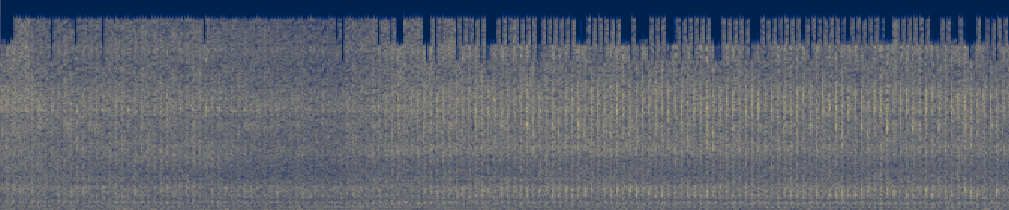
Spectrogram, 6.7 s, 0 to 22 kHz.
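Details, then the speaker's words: Toyota Surf with 1KZ-TE diesel, after an overhaul for piston knock (one cylinder scored, loose piston): warm idle, smooth and even with a steady low drone and no knock. "ну так сейчас работает машина после ремонта сейчас она немножко уже тепленькая прогретая запустили тахометр но здесь не работает по каким-то причинам теперь слышно чтобы не стучит"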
